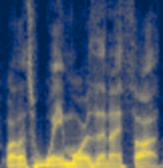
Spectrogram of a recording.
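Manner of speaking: ordinary delivery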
